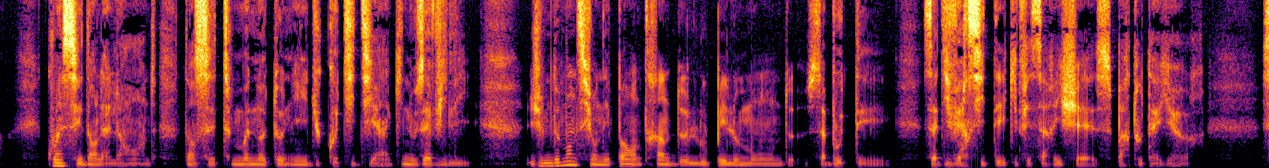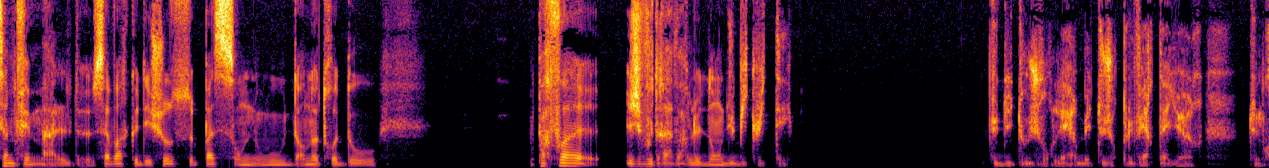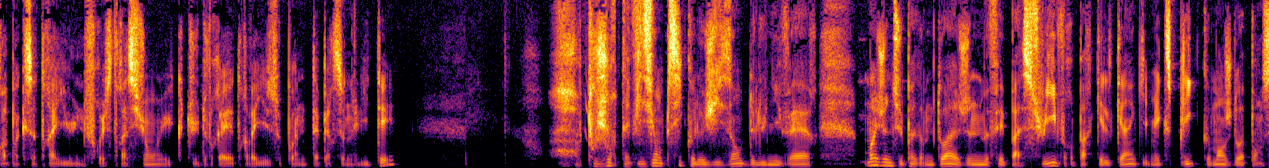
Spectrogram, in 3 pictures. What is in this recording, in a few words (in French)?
Dialogue de moutons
